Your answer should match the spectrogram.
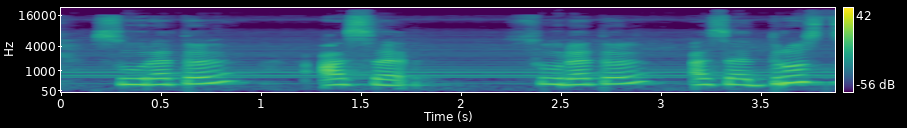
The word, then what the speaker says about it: سورۃ العصر: سورۃ العصر، سورۃ العصر، سورۃ العصر، درست تلفظ کے ساتھ، ٹھیک ہے۔ ہم نے جلدی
